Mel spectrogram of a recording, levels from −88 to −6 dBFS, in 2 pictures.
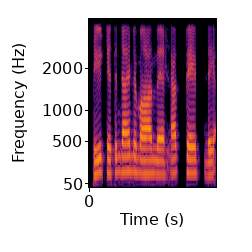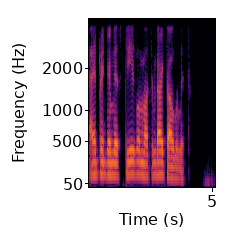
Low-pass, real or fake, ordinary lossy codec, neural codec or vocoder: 3.6 kHz; fake; none; codec, 16 kHz, 1 kbps, FreqCodec, larger model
